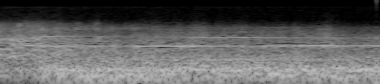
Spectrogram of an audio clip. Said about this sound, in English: Looks like the bus is commencing to pull out.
